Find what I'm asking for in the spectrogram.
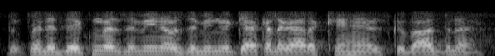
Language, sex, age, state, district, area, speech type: Urdu, male, 18-30, Uttar Pradesh, Saharanpur, urban, conversation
